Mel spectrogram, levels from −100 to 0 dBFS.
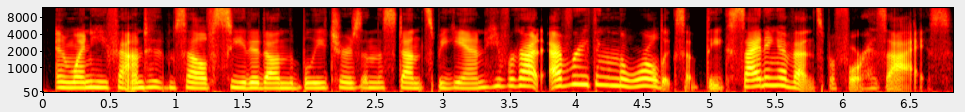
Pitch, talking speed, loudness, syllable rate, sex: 235 Hz, 230 wpm, -23 LUFS, 6.3 syllables/s, female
